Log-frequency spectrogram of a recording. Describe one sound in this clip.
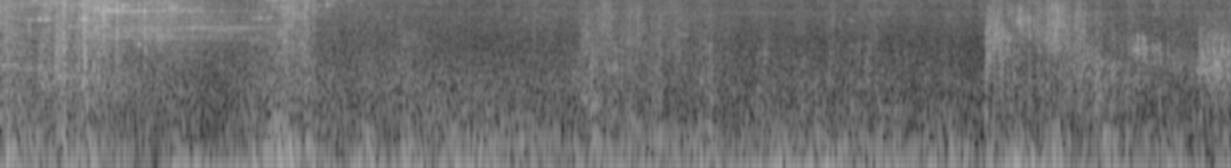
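Footsteps run quickly across grass and dirt.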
